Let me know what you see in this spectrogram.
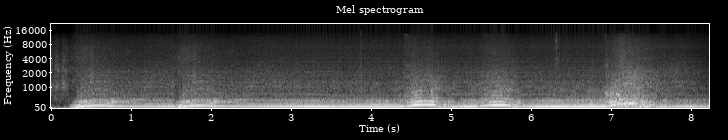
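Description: A car engine idling with about five quick revs, each rising and then falling back in pitch.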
